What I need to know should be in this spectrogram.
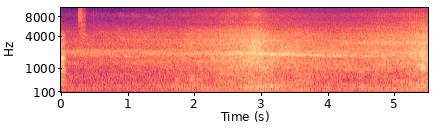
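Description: A motorbike passes by on the road.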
